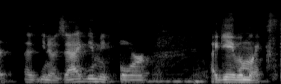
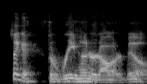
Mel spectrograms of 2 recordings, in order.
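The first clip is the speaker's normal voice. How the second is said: ordinary talk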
